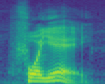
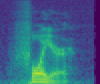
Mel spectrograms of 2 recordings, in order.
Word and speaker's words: foyer: But another fake French word is foyer. That's not right. It should be pronounced foyer.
